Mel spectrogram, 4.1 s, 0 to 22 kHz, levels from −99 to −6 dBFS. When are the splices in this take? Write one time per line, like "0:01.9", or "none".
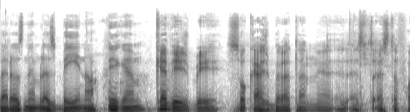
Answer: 0:01.1
0:02.2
